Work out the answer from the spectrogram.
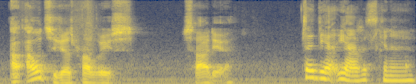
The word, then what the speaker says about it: Sadya: Um I I would suggest probably Sadya. Sadya, yeah, I was going to I know I'm pronouncing it incorrectly, so that's Sadya. Sadya. Yeah, Sadya. Or like do d y is a j sound, so Sadya.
